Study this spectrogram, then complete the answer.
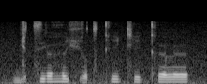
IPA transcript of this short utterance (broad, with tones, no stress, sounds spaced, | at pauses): ɟ ʏ˨ t͡s j ʏ˥ ɦ ʏ˥ ç o˩ t͡s kʰ i˥ cʰ i˦ kʰ ʏ˥ l ʏ˦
